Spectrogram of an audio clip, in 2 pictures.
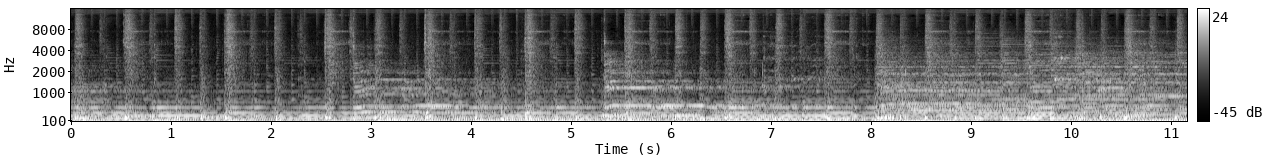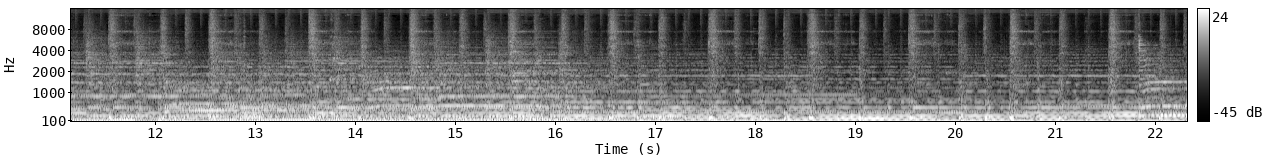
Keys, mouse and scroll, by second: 0.4 click, 0.6 scroll up 1, 0.7 Tab, 0.8 shift+middle click, 1.2 ctrl+r, 3.4 scroll up 1, 3.5 3, 3.7 click, 3.8 shift+click, 4.0 shift+click, 4.2 shift+click, 4.4 shift+click, 4.5 shift+click, 4.9 e, 5.6 Tab, 6.5 ctrl+2, 6.9 click, 7.1 click, 7.9-8.4 drag, 8.4-9.3 scroll down 1, 9.4 click, 9.6 click, 9.9 scroll up 1, 10.2-10.6 shift+middle drag, 10.6-12.5 scroll down 3, 10.8 click, 13.1 click, 13.4-14.0 scroll up 1, 14.0 click, 14.4 shift+click, 14.5 shift+click, 14.8 g, 16.3 shift+right click, 16.4 shift+a, 21.6 scroll up 1, 21.7 Tab, 21.8 middle click, 22.1 scroll down 2, 22.2-22.3 shift+middle drag.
